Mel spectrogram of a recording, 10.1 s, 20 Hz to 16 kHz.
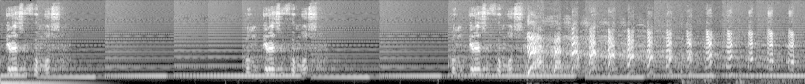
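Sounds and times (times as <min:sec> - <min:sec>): held synth note: 0:00.0 - 0:01.4
low bass: 0:00.0 - 0:01.4
rhythmic laughter: 0:06.4 - 0:10.0.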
